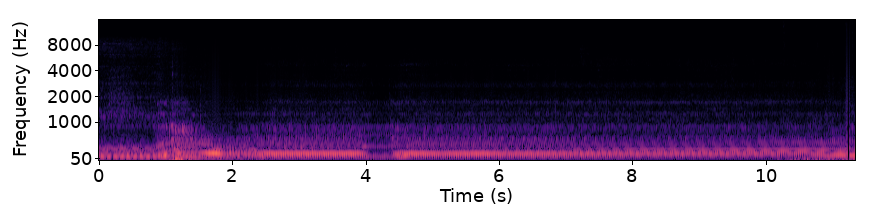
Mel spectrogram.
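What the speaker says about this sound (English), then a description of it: "the Hurricane does not sound bad. It does not sound bad with a cold start." A Dodge Charger with the Hurricane engine idles just after a cold start, a steady low rumble with a brief rev near the start and a short dip midway, settling into an even, close idle with no talk.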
